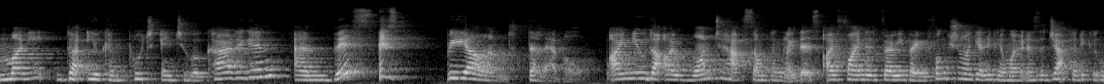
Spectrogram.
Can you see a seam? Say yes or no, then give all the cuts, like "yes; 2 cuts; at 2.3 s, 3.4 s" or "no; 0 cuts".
no; 0 cuts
